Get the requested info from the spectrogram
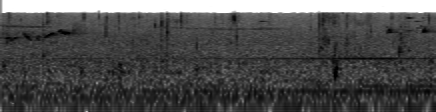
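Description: Light water sounds as a hand reaches into a river, over a steady low hum, with a few faint chirps near the start.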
